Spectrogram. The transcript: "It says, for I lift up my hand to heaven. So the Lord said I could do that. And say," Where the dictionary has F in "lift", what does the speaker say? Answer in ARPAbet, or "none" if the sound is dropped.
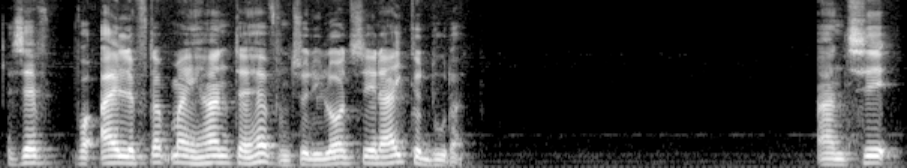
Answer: F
